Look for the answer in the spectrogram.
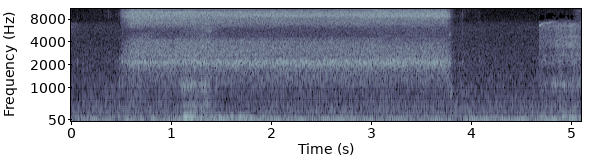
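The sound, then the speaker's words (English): A steady, airy hiss of air drawn through an RTA vape tank with its airflow fully open, starting abruptly and holding for about three seconds before cutting off, then briefly resuming; fairly loud, no voices. “This is my RTA that is coming out”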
